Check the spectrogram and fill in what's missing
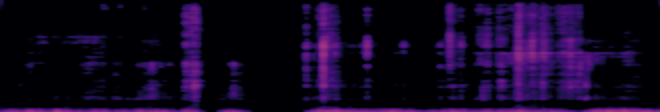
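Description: Long acrylic nail tips tap on a hollow, domed steel mesh microphone grille, producing a dense, crunchy stream of muffled taps that is heavy in the low end with faint bright clicks above. The tapping drops to near silence for a moment before resuming just as dense to the end.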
